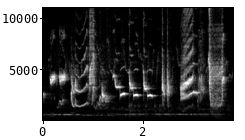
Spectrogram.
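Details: Lively Asian pied starling singing: varied whistled phrases with bent, rising-and-falling notes, harsh squawky bursts and scratchy fragments, with a steady low tone running underneath.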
